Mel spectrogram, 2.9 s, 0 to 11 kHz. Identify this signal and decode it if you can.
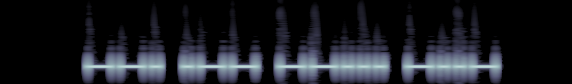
Morse code, heard as a keyed tone, about 31 wpm, 700 Hz. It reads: GW7X
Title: DXCC-100 Call Signs - 4 Characters - Repeated 3x - 30wpm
